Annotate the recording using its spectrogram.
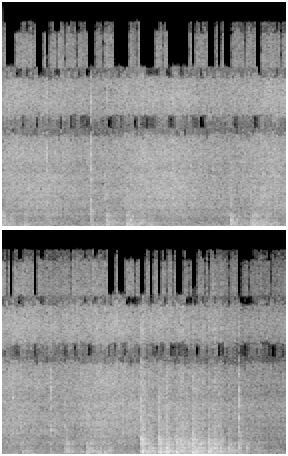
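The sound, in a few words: stirring paneer into frying spiced masala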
